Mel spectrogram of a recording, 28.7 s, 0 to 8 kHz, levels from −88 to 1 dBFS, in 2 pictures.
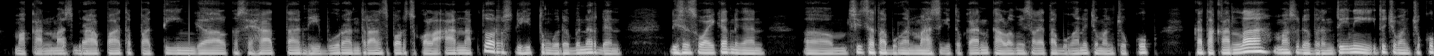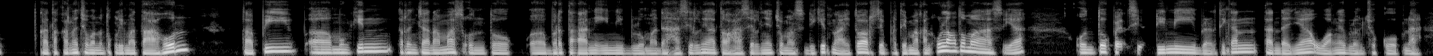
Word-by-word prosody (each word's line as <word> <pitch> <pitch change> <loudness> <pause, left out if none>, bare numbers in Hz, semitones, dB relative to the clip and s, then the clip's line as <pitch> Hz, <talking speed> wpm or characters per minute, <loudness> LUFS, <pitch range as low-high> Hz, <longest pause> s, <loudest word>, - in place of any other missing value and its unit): makan 90 0 -4
Mas, 95 0 -3
berapa 95 0 -2
tempat 90 -3 -6
tinggal, 100 -1 -2
kesehatan, 105 +1 -3
hiburan, 100 +3 -2
transport, 105 +1 -1
sekolah 95 -3 -3
anak 105 0 -1
tuh 175 -3 +5
harus 130 -4 -3
dihitung 110 0 -2
benar-benar 110 +5 +1
dan 95 -3 -3 0.5
disesuaikan 120 +1 +3
dengan, 100 -2 0 0.4
mmm, 95 0 -2
sisa 120 +1 +1
tabungan, 100 -2 +1
Mas, 100 +1 -1
gitu 95 +3 -8
kan 110 +2 -2
kalau 95 -2 -1
misalnya 95 0 -3
tabungannya 95 +1 -3
cuman 95 -3 -4
cukup 125 +6 -2 0.4
katakanlah 120 +9 +5
Mas 120 +1 +1
sudah 110 -4 +1
berhenti 100 +6 0
nih 130 -5 +4
itu 140 - -1
cuman 110 -2 +2
cukup 125 +4 -3 0.3
katakanlah 110 +1 -1
cuman 110 -3 +1
untuk 105 - -5
5 105 -1 +1
tahun, 130 - +5 0.6
tapi, 170 - +3
eee, 120 -9 0
mungkin 160 - +2
rencana 115 -3 0
Mas 125 0 +1
untuk, 105 -1 -3 0.2
eee, 105 0 -1
bertani 105 -1 -1
ini 105 - 0
belum 95 -1 -4
ada 100 - -2
hasilnya 110 +5 -1
atau 95 -4 -2
hasilnya 100 +3 -2
cuman 100 -3 -3
sedikit. 100 +8 -2
Nah, 95 -6 0
itu 130 - +1
harus 125 -4 +4
dipertimbangkan 105 0 -2
ulang 185 0 +7
tuh, 185 - +4
Mas, 130 -9 +3
ya, 115 +4 +1 0.5
untuk 120 +4 +3
pensiun 125 -1 -3
dini. 120 -1 +4
Berarti 90 -2 -5
kan 145 +2 +2
tandanya 100 +7 +1
uangnya 100 +2 0
belum 95 -1 -4
cukup 100 -4 -5
nah, 90 -2 -3
105 Hz, 155 wpm, -23 LUFS, 100-120 Hz, 0.6 s, ulang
